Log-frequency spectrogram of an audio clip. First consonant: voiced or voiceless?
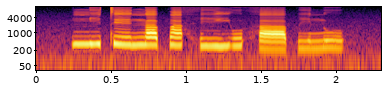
voiced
